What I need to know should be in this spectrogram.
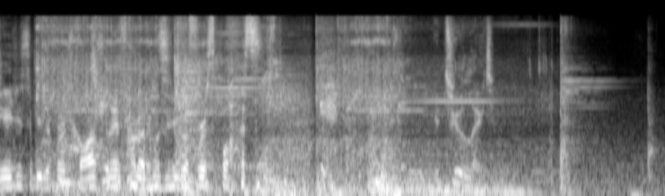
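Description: Blades clash and strike with loud, fast impacts.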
